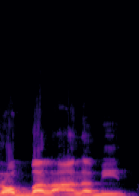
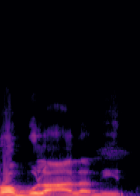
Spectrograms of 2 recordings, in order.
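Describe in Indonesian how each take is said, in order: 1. Kata Rabb diakhiri dengan vokal a. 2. Kata Rabb diakhiri dengan vokal u. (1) "Tapi menurut kaidah ilmu nahu itu salah" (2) "Tapi menurut kaidah ilmu nahu itu salah"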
